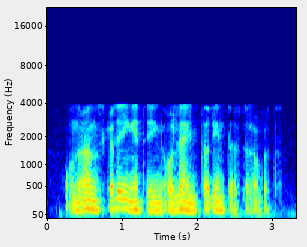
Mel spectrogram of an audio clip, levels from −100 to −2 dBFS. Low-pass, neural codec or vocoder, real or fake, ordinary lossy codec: 7.2 kHz; none; real; AAC, 16 kbps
